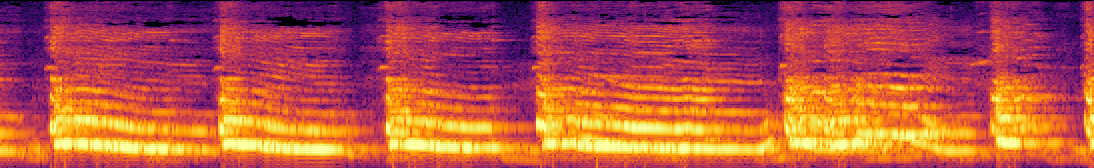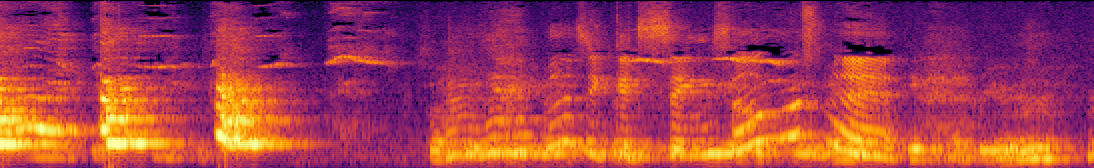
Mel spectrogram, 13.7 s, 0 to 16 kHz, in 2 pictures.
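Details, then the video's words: Hugo, a pet beagle, sings along to the Big Ben chimes on Radio 4's Six O'Clock News at home; a run of short falling howls, roughly one a second, then a quieter stretch of mixed yelps and wavering sounds. "Hugo the beagle singing to Big Ben chimes on BBC Six O'Clock News on Radio 4"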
